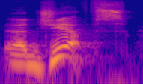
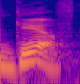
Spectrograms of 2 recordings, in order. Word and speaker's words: GIF: Everybody says GIF, but I guess it's officially pronounced GIF.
